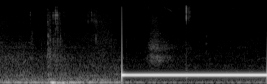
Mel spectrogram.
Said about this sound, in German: Wir können mal den Sinuston abspielen, um zu wissen, wie sich Vollsynthese anhört.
